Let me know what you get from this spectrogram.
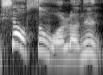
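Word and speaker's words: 笑死我了: 여러분 샤오스 월러는 야 진짜 웃겨 죽겠다는 소리거든. 근데 샤오 할 때 X, 스 할 때 S, 워 할 때 W, 러 할 때 L을 매 글자의 발음의 첫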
